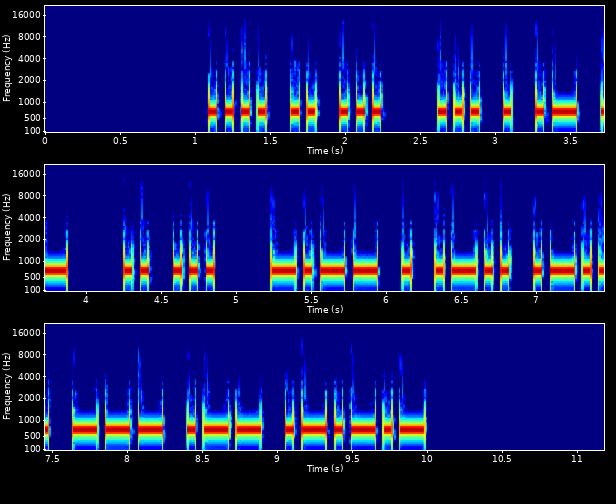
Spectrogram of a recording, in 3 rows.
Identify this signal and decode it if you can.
Morse code, heard as a keyed tone, about 22 wpm, 700 Hz. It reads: HIS SEAT IS YELLOW.
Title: Additional Easy Phrases 22wpm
